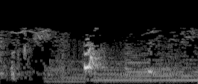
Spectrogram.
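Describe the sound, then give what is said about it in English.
A dog whimpers and whines softly in a low, wavering, continuous tone, with a sharper yip near the middle. “There's a good doggy.”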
